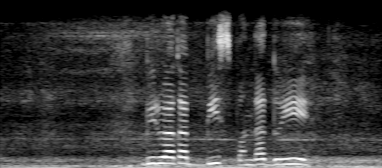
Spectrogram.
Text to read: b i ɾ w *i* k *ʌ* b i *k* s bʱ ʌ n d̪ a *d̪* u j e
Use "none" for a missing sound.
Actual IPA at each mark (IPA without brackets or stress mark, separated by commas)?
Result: a, a, none, d̪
